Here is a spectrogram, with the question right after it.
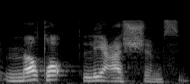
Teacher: the qalqala tends to go towards the fatha, not the kasra or the following, the previous letter.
